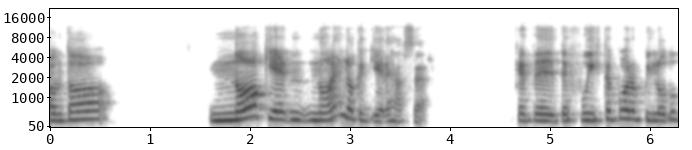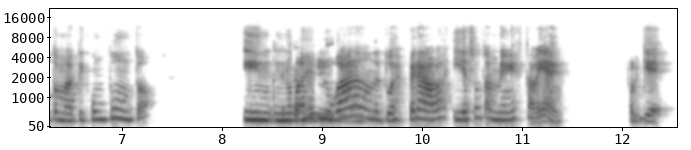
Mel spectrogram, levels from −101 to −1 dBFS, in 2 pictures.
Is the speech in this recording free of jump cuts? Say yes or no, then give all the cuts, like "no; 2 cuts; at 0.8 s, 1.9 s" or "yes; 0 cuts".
yes; 0 cuts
